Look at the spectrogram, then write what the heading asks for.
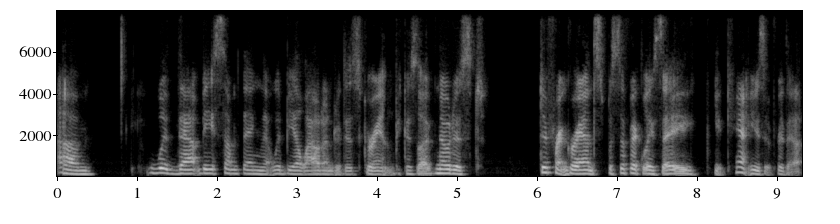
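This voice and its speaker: A woman with vocal fry speaks at a moderate pace. Her pitch is fairly low and her intonation fairly even. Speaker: community volunteer. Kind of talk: casual video call Q&A.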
